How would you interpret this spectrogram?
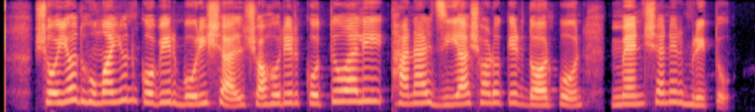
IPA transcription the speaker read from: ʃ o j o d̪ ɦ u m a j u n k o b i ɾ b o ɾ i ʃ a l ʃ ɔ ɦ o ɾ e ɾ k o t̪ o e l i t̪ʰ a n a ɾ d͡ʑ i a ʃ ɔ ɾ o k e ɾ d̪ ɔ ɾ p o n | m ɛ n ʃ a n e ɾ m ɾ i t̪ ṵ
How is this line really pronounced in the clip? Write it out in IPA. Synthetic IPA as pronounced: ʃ o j o d̪ ɦ u m a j u n k o b i ɾ b o ɾ i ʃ a l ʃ ɔ ɦ o ɾ e ɾ k o t̪ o a l i t̪ʰ a n a ɾ d͡ʑ i a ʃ ɔ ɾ o k e ɾ d̪ ɔ ɾ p o n | m ɛ n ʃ a n e ɾ m ɾ i t̪ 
